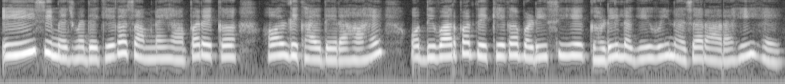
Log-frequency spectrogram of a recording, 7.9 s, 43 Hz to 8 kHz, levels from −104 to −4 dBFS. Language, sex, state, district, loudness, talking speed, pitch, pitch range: Hindi, female, Rajasthan, Jaipur, -15 LUFS, 205 wpm, 235 Hz, 210-250 Hz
